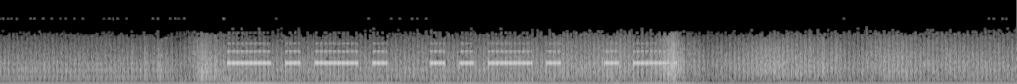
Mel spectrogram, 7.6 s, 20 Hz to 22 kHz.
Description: Morse code, heard as a keyed tone, about 11 wpm, 1030 Hz, with noise. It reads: CFA
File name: france / mx / CFA-VOR-F2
